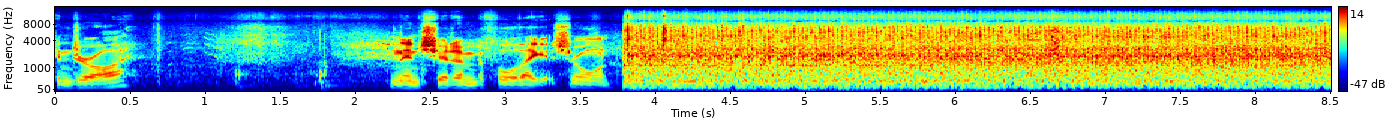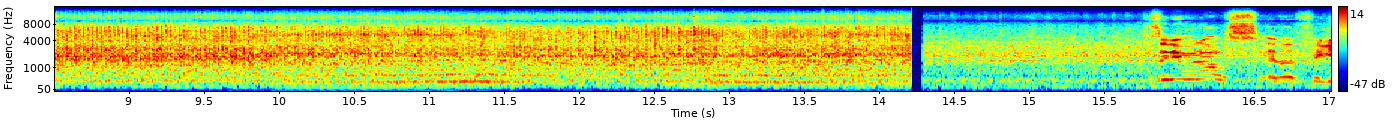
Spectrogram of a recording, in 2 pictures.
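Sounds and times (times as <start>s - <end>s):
vehicle engine running: 3.8s - 17.0s.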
